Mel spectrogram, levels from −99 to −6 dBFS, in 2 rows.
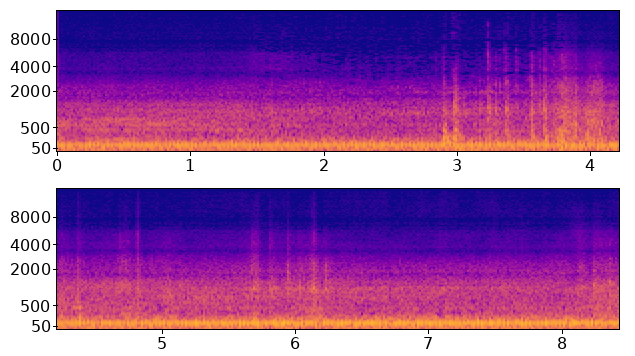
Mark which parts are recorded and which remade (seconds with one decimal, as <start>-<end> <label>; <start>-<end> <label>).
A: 0.0-1.5 remade; 1.5-3.8 recorded; 3.8-8.4 remade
